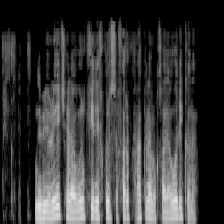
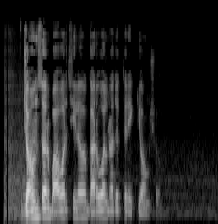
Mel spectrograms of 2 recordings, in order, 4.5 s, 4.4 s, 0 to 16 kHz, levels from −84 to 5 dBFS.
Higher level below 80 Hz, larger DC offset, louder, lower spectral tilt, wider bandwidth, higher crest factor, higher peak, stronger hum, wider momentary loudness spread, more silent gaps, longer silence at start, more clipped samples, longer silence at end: first, -52 dBFS vs -72 dBFS; neither; first, -14 LUFS vs -22 LUFS; first, -7 dB/octave vs -5 dB/octave; about the same, 11.5 kHz vs 11 kHz; second, 14 dB vs 24 dB; about the same, 0 dBFS vs 0 dBFS; neither; second, 8 LU vs 19 LU; neither; first, 0.7 s vs 0.1 s; neither; second, 0.6 s vs 1.4 s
